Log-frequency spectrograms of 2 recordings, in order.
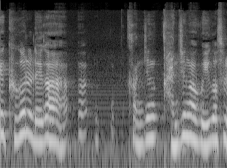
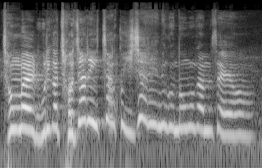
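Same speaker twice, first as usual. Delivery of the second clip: fervent praying voice; 6 semitones higher, 4 dB louder than usual. Pretend. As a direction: pray it out like a rapt worshipper. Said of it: "한번 가가지고 또 시작 막". (간절히 기도하는 목소리)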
